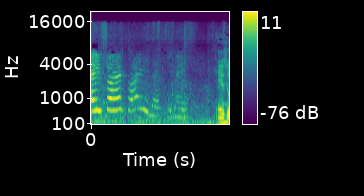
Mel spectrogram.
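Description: A child's high-pitched voice in a few short, pitch-bending utterances during the first second, then quieter.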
